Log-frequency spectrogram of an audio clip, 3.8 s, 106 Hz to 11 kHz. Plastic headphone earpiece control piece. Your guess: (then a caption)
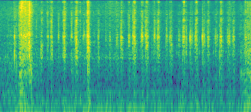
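Loose. The loose plastic control piece on the right earpiece of JLab Rewind 2 wireless retro headphones, which handles the virtual assistant and track changes, is shaken while the headband is held still. It gives a rapid series of light, bright plastic clicks and rattles. The piece is entirely loose and annoying, unlike the solid left side.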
